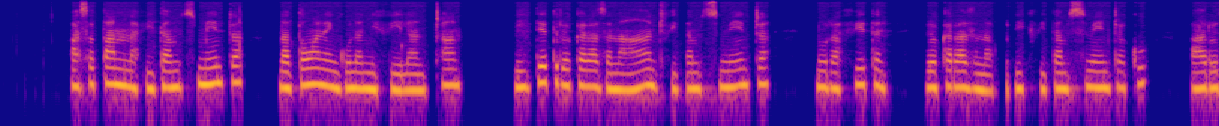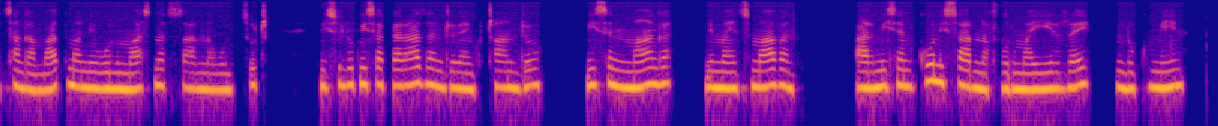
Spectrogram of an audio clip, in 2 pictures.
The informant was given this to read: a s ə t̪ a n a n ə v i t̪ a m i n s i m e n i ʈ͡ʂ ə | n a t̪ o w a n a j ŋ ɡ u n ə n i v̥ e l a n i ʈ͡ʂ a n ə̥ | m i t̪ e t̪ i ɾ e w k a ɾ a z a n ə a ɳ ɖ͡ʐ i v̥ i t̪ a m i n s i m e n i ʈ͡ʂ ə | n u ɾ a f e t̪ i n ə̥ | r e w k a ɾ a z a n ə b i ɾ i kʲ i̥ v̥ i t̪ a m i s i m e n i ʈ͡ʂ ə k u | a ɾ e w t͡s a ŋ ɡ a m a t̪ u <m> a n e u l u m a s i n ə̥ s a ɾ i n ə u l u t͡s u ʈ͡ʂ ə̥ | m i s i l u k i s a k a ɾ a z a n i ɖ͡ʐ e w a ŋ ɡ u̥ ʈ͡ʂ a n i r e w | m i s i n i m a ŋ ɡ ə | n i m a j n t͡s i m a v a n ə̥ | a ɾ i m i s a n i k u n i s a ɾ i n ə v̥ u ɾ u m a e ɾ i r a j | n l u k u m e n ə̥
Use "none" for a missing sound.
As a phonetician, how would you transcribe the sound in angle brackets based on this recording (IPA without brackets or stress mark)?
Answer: m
